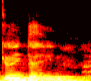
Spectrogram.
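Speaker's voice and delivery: lightly imitated South African lift voice; a hint of a South African announcement voice; South African elevator voice. Comic mimicking the hotel elevator, light South African accent. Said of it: "That's exactly what she sounds like".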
